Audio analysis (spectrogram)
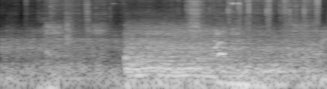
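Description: A puppy whimpers and lets out small yips outdoors on a lakefront, a thin high whine over steady background noise.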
